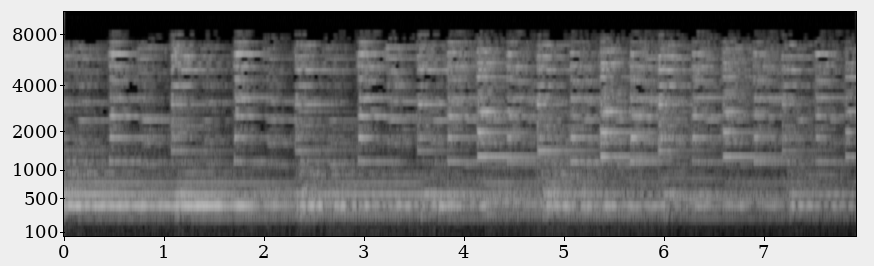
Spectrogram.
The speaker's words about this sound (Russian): Встречали крестоходцев торжественным звоном колоколов.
